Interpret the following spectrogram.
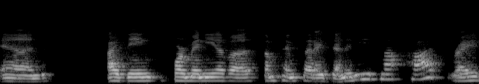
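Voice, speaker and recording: A woman with an American accent and a fairly low pitch speaks at a moderate pace in an ordinary speaking voice. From South Central Los Angeles. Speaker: panel co-host. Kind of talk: panel discussion. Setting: video call.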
